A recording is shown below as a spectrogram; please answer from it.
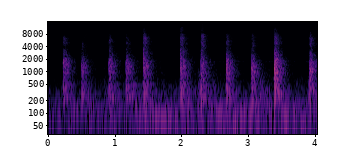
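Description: Chalk writing on a chalkboard: a quick, even run of short taps and scrapes, about three strokes a second.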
